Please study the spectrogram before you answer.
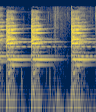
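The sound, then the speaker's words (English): Three loud metallic clangs of anvils dropping in a video game, each a sharp ringing hit with bright sustained overtones that slowly decay, arriving in quick irregular succession with no voices. “Why are anvils getting dropped on me?”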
